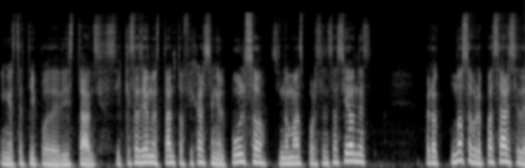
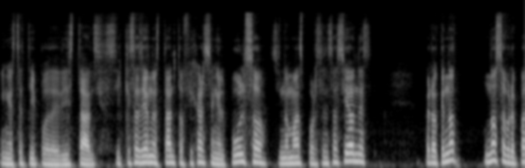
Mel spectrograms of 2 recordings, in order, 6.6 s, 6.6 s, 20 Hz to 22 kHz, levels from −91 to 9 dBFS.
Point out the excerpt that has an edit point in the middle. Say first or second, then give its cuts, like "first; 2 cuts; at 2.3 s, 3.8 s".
first; 1 cut; at 5.5 s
